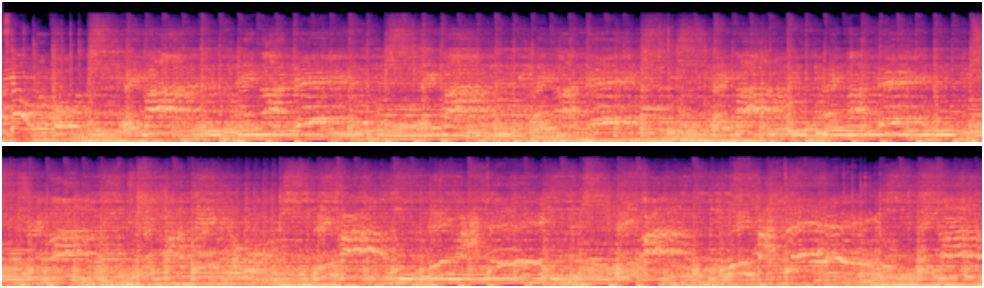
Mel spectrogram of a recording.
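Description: Live rock band performing: a man singing lead over electric guitar and drums, loud and steady.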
